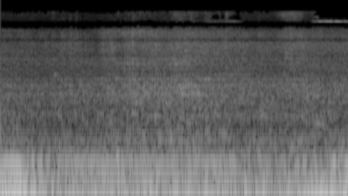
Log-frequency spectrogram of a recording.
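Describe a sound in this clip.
A bus engine rumbles steadily from inside the bus.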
